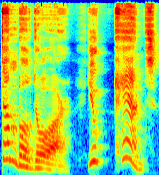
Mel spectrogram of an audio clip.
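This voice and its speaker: Give the storybook's older witch professor, as played by a man reader, a high, slow voice. She is a stern, anxious woman, easily astonished and quick to disapprove. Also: huge pitch swings, exaggerated voice. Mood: shocked, indignant.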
